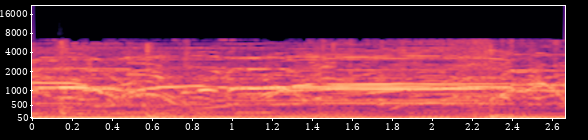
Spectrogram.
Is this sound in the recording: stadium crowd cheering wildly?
yes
